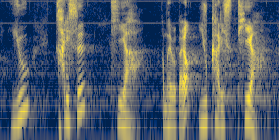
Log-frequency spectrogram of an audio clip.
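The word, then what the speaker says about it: εὐχαριστία: 카리스 앞에다가 유, 카리스 뒤에다가 티아 붙이면 됩니다. 유 카리스 티아.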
